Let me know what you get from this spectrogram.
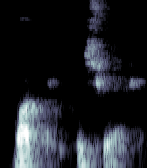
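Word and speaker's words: वागीश्वर: I think correct pronunciation should be walk Ishwar. Yeah, walk means the speech. Ishwar means the Lord.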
